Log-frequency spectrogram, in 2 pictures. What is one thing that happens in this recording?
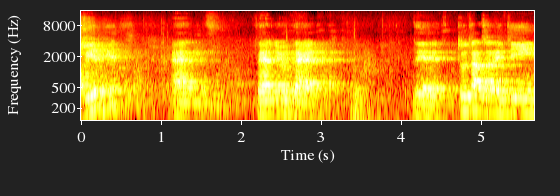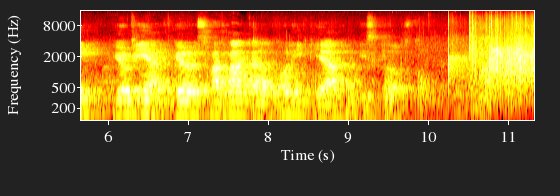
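A man speaks calmly over a loudspeaker in a large echoing hall.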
